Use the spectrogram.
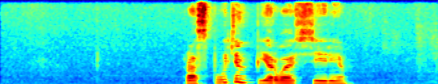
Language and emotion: Russian, neutral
